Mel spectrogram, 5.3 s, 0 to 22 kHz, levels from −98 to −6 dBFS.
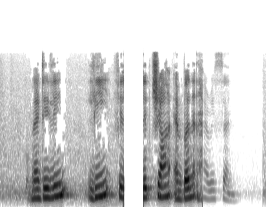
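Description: A speech recording with two faults. From 2.47 to 2.86 s the audio goes silent and then picks up exactly where it stopped, adding 0.39 s. That makes it a rebuffering stall rather than a dropout, because nothing is skipped. From 4.05 to 5.26 s the centred speech nearly vanishes, falling about 28 dB to a faint residue, likely from one channel inverted cancelling the shared content on mono summing. A plain volume dip would keep the full tone.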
